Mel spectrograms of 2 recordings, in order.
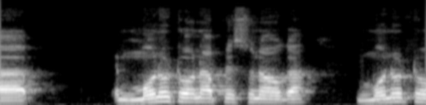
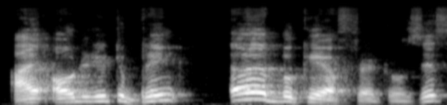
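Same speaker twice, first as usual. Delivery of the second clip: "a" drawn out and lifted, slow sentence; stress on A; 4 semitones higher, much slower than usual. Shown as a demonstration. Teacher shows it was one bouquet, stress on a. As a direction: set off the word "a" with emphasis. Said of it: "एक bouquet लेना था".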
